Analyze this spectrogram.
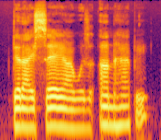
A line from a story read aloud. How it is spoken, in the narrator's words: Osmond answered gravely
